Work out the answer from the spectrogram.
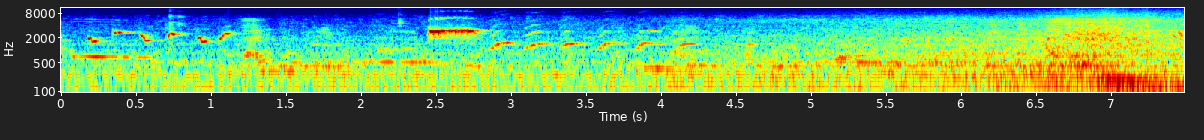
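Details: Sooty-headed bulbul singing ngeriwik, a series of short slurred whistles that rise, then bend downward, followed by a louder sharp note and a run of falling whistles, with hiss building toward the end.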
